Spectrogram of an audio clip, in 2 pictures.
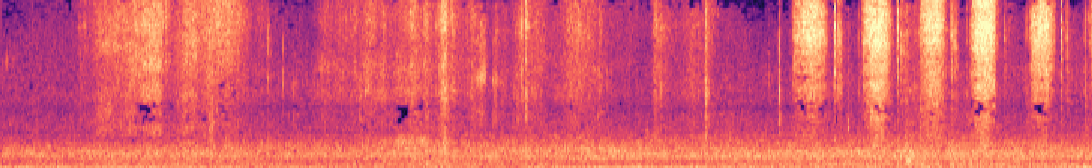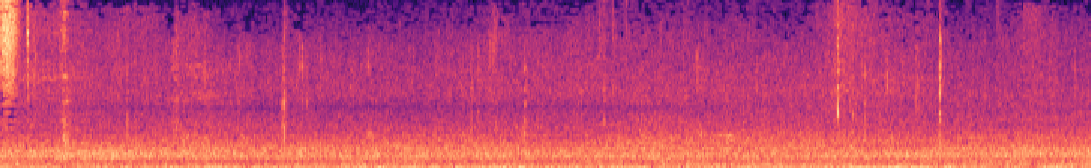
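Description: Steady outdoor background noise with a low rumble. A quick run of short rustling, scraping sounds comes about five to seven seconds in.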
